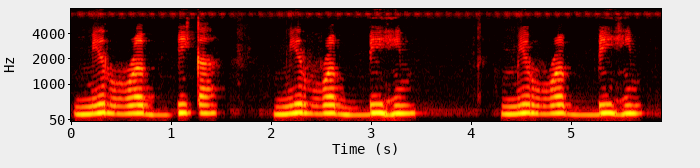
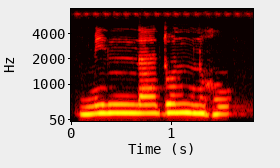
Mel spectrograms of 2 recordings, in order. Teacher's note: रा और लाम को हमने जो है ना वो बगैर गुन्नाह के पढ़ना है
